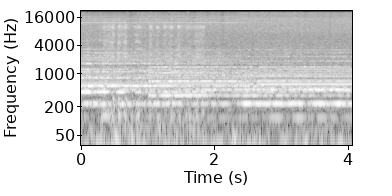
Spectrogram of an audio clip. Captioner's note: pen scribbles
